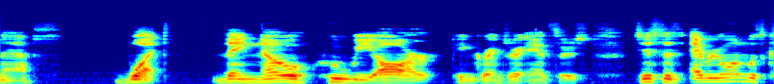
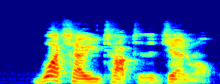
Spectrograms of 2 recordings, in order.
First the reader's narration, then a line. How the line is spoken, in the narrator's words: Black Ranger snaps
